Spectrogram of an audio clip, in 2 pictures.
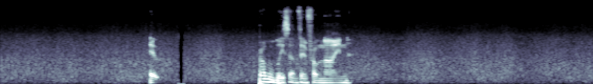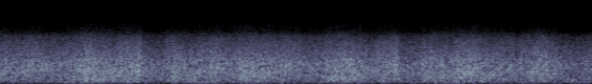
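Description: A small boat rushes across the water with a steady whoosh of waves.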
